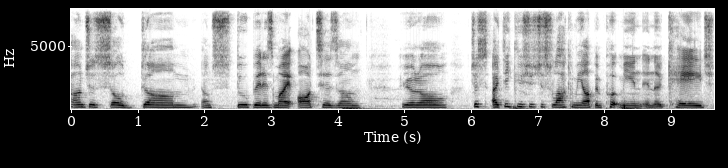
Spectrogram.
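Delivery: put-on sorry, sulking child voice, "dumb" drawn out. Retelling the nephew's apology after his mother yelled at him: imitating a sad child. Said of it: "he gets all sad".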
